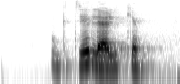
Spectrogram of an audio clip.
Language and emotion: Russian, neutral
